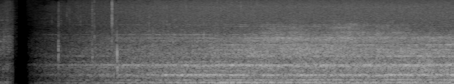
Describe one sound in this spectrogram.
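A diesel locomotive engine drones steadily at a distance.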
